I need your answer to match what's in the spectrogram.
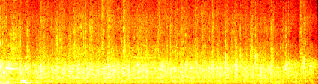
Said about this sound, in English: That, I think, is worth applauding.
